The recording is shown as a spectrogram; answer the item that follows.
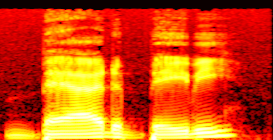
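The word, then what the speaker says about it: Bhad Bhabie: Her rapping name, because she's got an album, is Bad Baby, but it's spelled B-H-A-D.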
